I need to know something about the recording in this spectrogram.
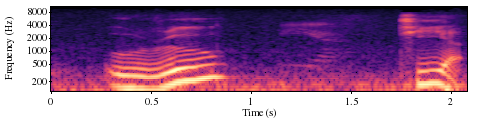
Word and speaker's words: Urrutia: Urrutia. Urrutia. Ooh, you pronounce the Tia.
